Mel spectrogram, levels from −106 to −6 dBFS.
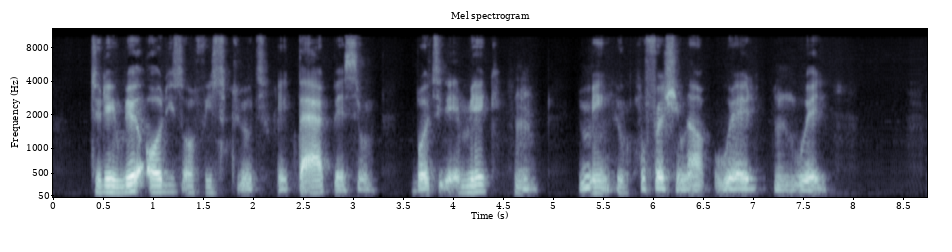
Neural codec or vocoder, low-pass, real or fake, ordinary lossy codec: autoencoder, 22.05 kHz, a latent of 192 numbers a frame, VITS, trained on one speaker; 9.9 kHz; fake; none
